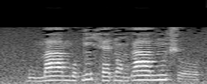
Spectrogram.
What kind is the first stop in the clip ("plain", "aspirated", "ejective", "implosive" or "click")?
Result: implosive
